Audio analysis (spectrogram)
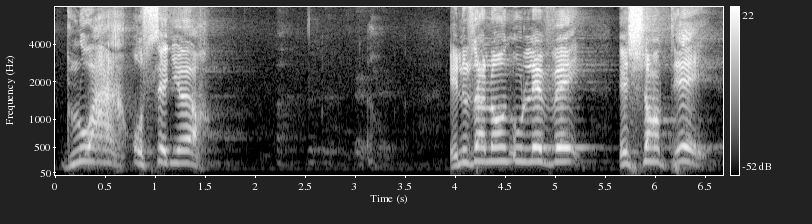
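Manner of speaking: loud, slow praise to the congregation; leading worship. Retold or imitated. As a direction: call the church to stand up. Plays himself leading worship.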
